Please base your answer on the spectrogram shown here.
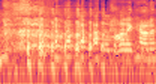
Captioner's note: laughing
